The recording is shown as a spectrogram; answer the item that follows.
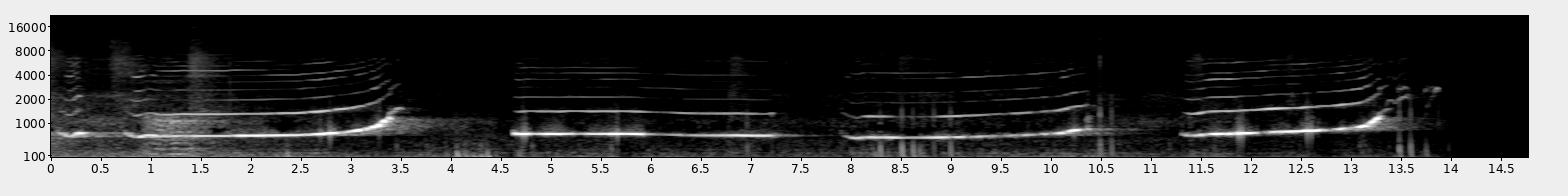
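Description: White-handed gibbon singing: four long, steady hoots, each held for two to three seconds and sliding up in pitch at the end, with short pauses between them.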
